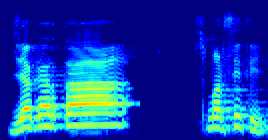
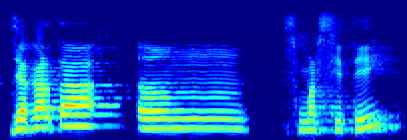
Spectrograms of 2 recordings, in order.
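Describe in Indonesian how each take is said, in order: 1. Kata sebelum jeda itu dipanjangkan. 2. Bunyi pengisi 'em' mengisi jeda. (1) "saya panjangin ah Jakarta Smart City" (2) "Daripada saya harus Jakarta em"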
